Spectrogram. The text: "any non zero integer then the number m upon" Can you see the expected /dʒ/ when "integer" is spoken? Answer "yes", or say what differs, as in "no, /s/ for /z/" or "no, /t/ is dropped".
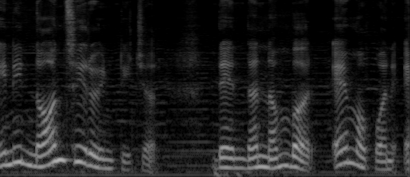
no, /tʃ/ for /dʒ/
